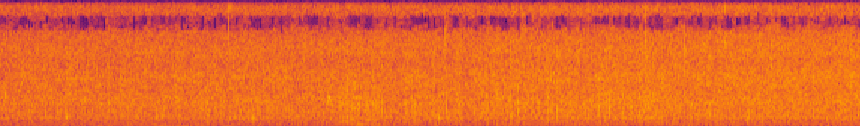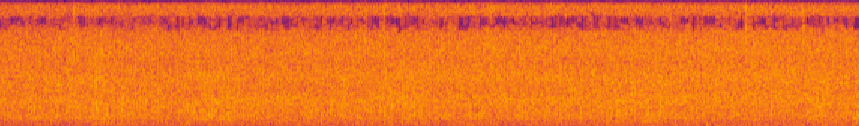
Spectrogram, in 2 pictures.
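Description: Heavy typhoon rain pours steadily over a flooding village road while runoff water flows down from higher ground, a constant dense roar with no pause; a voice briefly speaks once amid it.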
